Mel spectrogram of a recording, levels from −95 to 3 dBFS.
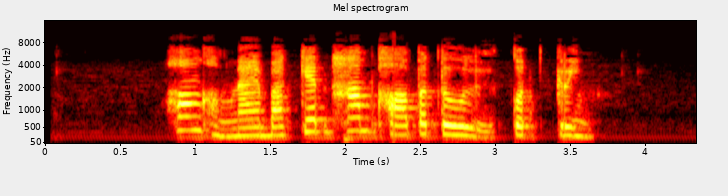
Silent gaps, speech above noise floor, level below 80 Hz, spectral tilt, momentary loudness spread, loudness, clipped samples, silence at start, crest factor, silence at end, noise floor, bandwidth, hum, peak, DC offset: none; 51 dB; -70 dBFS; -2 dB/octave; 10 LU; -17 LUFS; under 0.1%; 0.8 s; 18 dB; 0.7 s; -68 dBFS; 9 kHz; 50 Hz at -50 dBFS; -2 dBFS; under 0.1%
